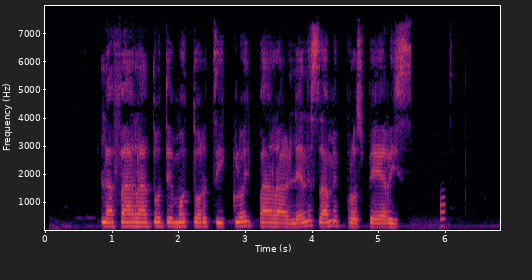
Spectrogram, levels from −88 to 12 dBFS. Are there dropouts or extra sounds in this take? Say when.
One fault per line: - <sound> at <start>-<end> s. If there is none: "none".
- chirp at 5.9-6.0 s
